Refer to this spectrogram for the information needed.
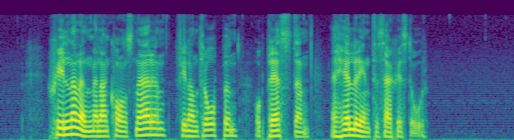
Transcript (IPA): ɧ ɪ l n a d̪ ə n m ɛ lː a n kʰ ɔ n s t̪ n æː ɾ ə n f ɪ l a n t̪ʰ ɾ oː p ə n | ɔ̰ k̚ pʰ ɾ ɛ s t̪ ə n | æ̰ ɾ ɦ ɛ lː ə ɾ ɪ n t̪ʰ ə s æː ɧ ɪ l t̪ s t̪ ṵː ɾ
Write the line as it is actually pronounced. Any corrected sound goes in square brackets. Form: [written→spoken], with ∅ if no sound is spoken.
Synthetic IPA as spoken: ɧ ɪ l n a d̪ ə n m ɛ lː a n kʰ ɔ n s t̪ n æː ɾ ə n f ɪ l a n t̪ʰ ɾ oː p ə n | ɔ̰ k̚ pʰ ɾ ɛ s t̪ ə n | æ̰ ɾ ɦ ɛ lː ə ɾ ɪ n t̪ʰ ə s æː ɧ ɪ l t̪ s t̪ ṵː ɾ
